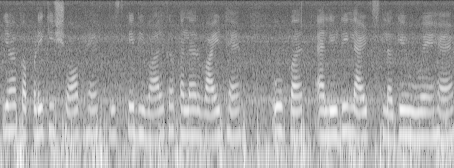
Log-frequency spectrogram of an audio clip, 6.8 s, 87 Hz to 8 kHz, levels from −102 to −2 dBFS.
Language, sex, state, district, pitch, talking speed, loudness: Hindi, female, Chhattisgarh, Raipur, 195 Hz, 150 wpm, -15 LUFS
